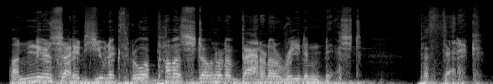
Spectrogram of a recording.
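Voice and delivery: loud, high-pitched bellow of contempt; big beast mocking; scornful sphinx. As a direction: rattle off the answer with booming disdain.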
